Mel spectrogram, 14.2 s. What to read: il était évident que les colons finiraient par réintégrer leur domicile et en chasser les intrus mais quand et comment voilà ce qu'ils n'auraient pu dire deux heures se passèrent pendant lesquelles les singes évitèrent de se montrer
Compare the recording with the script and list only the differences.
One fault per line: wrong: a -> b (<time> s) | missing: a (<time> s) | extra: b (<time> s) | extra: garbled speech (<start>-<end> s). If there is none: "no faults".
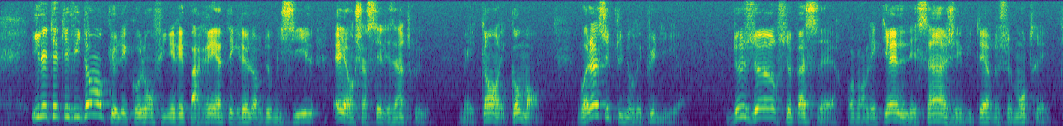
no faults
